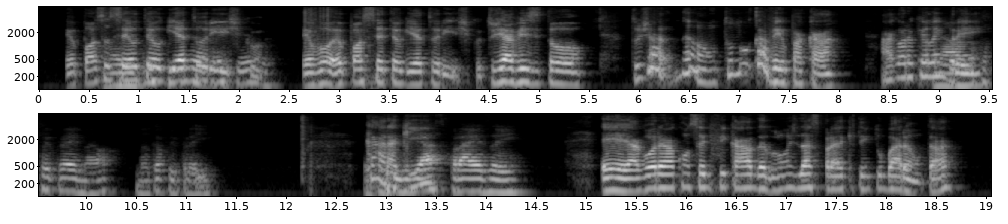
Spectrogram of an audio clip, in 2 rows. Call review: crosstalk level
present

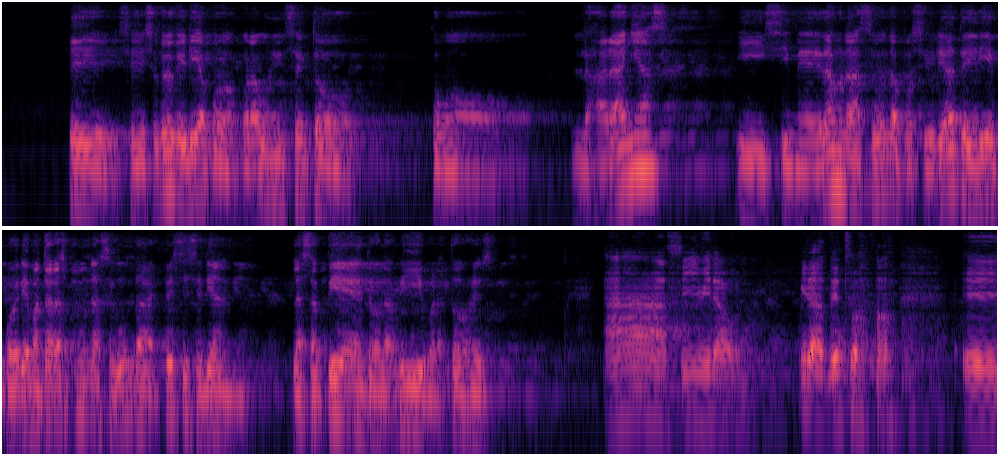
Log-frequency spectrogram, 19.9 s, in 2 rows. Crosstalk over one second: none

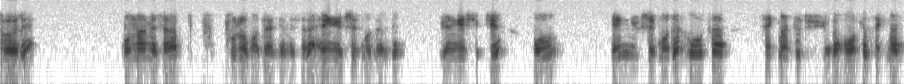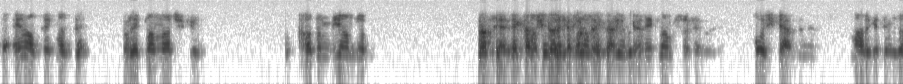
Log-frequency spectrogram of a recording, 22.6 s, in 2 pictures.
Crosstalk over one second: present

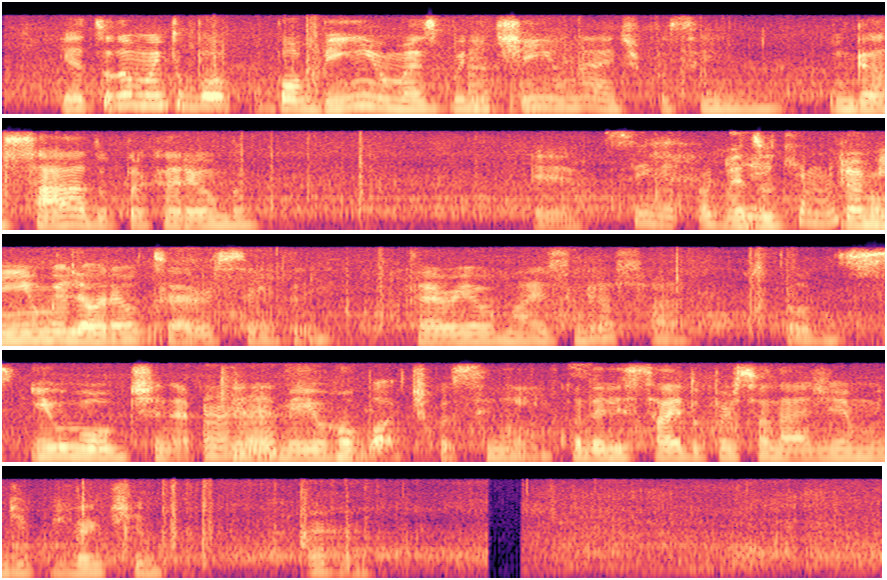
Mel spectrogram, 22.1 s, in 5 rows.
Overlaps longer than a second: present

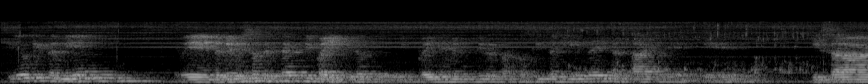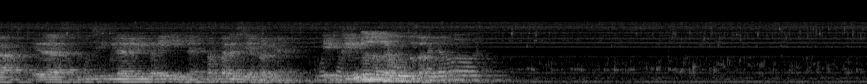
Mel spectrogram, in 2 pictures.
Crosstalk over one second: present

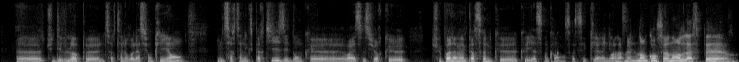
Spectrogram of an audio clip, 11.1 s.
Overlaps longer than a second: none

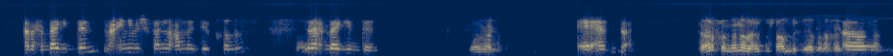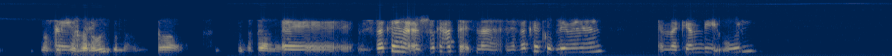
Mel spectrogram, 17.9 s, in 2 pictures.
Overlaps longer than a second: none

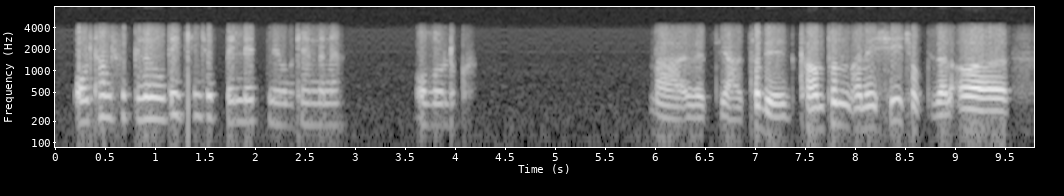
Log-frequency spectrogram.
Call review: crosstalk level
none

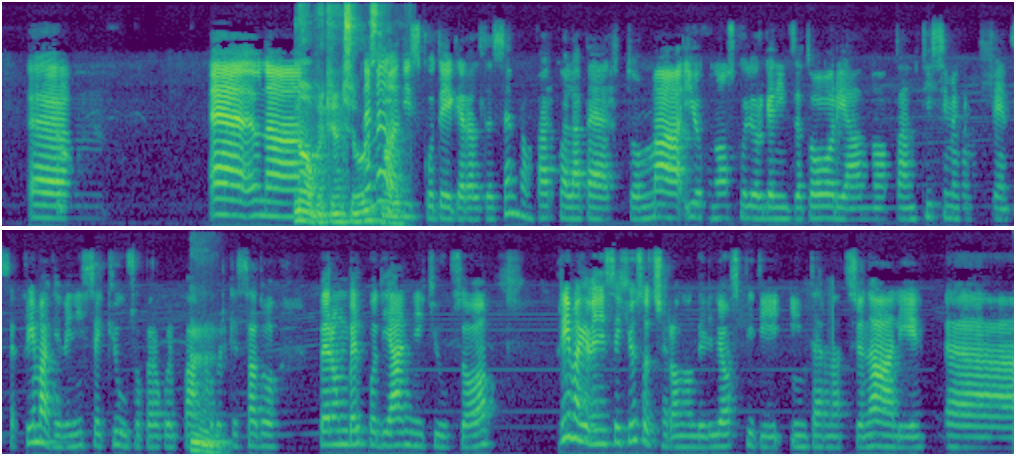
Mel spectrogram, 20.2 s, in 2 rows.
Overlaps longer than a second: none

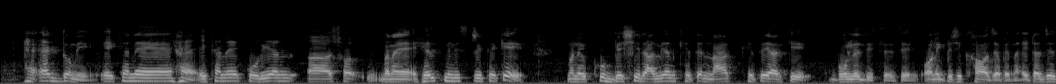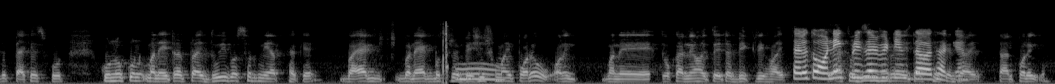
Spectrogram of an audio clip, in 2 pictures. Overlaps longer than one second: present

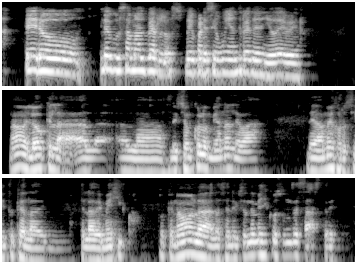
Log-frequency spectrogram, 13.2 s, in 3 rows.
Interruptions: none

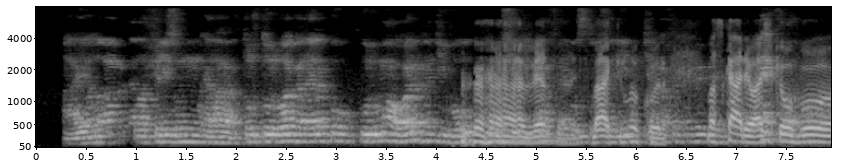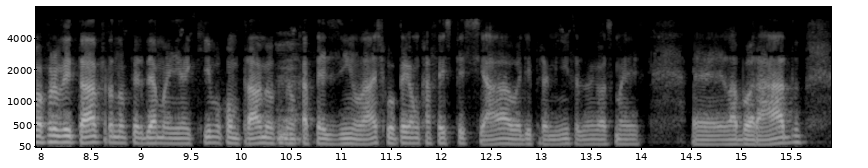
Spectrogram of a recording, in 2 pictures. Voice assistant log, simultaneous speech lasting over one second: present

